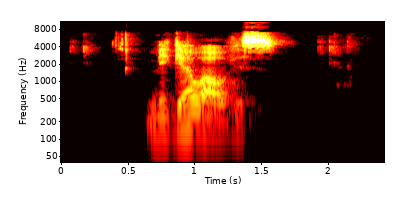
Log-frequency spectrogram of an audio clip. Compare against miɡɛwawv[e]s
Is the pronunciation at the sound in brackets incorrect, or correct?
incorrect: i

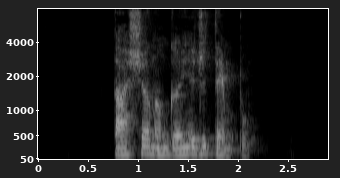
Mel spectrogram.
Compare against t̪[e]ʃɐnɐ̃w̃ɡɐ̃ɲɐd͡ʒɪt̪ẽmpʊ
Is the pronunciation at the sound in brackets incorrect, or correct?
incorrect: a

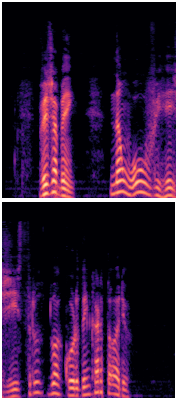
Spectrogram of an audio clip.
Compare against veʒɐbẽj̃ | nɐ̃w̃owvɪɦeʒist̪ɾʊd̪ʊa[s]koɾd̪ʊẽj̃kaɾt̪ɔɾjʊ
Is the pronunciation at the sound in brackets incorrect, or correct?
incorrect: none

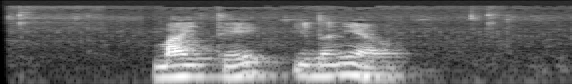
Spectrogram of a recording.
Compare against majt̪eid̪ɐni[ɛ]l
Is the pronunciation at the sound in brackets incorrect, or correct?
correct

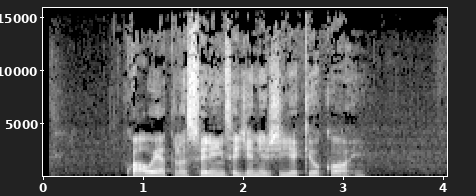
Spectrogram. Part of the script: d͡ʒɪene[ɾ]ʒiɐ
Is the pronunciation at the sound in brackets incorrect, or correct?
correct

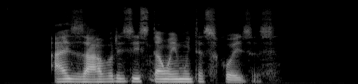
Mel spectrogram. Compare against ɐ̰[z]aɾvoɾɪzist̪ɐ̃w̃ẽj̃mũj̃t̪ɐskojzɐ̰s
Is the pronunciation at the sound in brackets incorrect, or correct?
correct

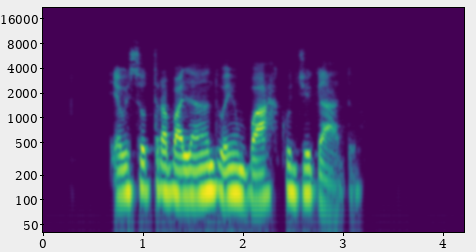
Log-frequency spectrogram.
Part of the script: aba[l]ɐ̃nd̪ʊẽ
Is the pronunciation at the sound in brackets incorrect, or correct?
incorrect: ʎ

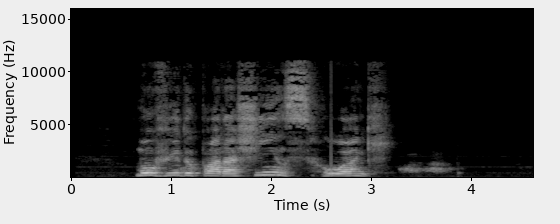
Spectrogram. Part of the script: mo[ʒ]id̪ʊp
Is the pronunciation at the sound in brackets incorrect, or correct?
incorrect: v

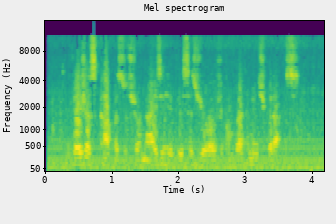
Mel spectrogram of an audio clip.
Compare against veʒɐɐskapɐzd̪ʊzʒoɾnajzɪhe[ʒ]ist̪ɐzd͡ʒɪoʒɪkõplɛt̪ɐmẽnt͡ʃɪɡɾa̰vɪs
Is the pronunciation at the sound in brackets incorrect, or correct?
incorrect: v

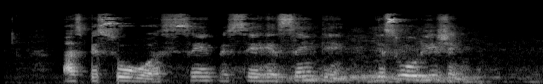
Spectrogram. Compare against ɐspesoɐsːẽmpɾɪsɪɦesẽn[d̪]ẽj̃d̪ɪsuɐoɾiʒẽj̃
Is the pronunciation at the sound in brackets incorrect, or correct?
incorrect: t̪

